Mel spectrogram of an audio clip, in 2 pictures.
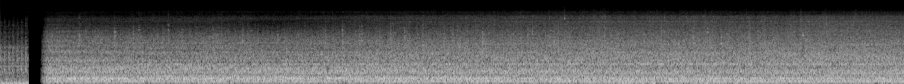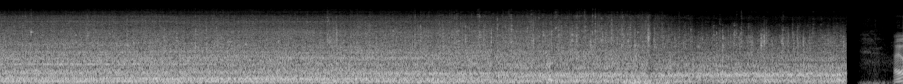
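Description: New Holland tractor's diesel engine running steadily under load, driving a rear-mounted rototiller that churns through the soil. The sound stops abruptly near the end.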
